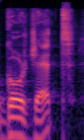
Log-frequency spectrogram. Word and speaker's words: gorget: So he's wearing a gorge or gorgette if you want to pronounce it that way.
